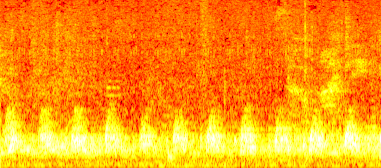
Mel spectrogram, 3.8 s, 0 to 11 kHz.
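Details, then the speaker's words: Fetal heart tones on Doppler, slowing after fetal movement from about 160 to a baseline of 149 beats a minute: fast, regular galloping whooshes; a normal fetal heart rate. "Starting to slow down a little bit. There we go. And there's his baseline. So he did exactly what I would expect him to do. He sounds great. Baseline's 149."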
